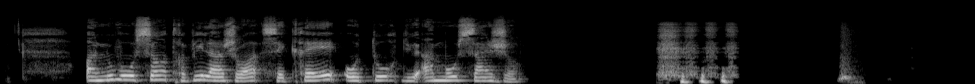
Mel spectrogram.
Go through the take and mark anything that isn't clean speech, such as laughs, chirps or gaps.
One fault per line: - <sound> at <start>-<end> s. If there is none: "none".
- laugh at 6.6-7.4 s
- whoosh at 8.4-8.7 s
